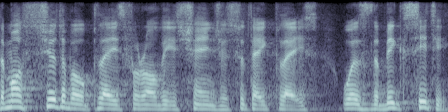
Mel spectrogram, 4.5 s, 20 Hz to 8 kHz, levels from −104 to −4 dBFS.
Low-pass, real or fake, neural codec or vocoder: 7.2 kHz; real; none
